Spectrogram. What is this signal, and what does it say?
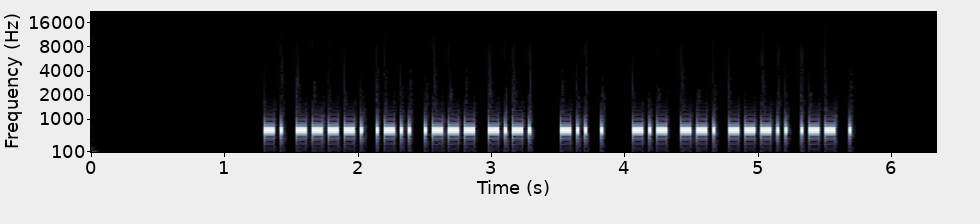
Morse code, heard as a keyed tone, about 40 wpm, 700 Hz. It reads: N9LJC DE KG8WE
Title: USA Callsign DE Callsign - 5 Characters - 40wpm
